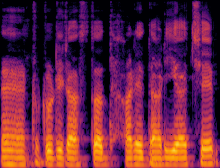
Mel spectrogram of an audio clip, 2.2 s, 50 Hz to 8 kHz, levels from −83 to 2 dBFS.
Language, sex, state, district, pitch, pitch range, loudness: Bengali, male, West Bengal, Dakshin Dinajpur, 120 Hz, 115-125 Hz, -16 LUFS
